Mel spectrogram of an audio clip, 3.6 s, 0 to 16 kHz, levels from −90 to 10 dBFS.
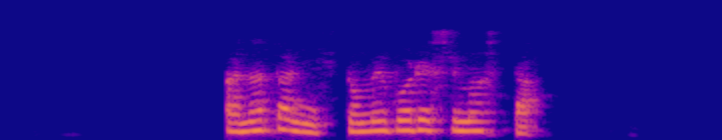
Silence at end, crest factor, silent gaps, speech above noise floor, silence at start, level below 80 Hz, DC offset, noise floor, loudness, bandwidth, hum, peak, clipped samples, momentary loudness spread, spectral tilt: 0.9 s; 16 dB; none; over 66 dB; 1.15 s; -78 dBFS; under 0.1%; under -90 dBFS; -24 LUFS; 7 kHz; none; -10 dBFS; under 0.1%; 10 LU; -9 dB/octave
